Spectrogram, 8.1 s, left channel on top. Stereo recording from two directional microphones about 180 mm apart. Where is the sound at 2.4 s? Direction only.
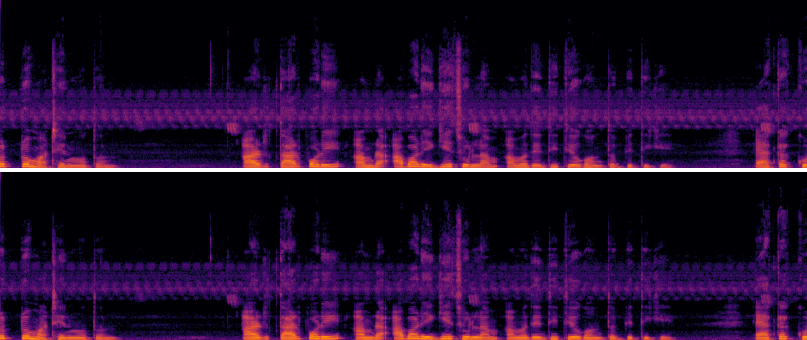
5° right (ahead or behind).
